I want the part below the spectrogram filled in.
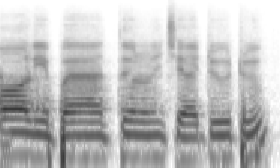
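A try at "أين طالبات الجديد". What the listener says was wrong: Jadud, enggak ada jadud. Jadid atau judud?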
